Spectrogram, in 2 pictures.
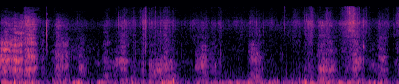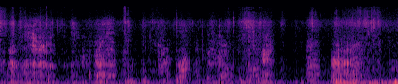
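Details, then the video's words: Two dogs, a Malamute and a Husky, play fighting in a friendly way: continuous low growling and huffing broken by quick broadband bursts of scuffling and panting, intensity rising and falling throughout. "Malamute vs Husky ( friendly fighting )"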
